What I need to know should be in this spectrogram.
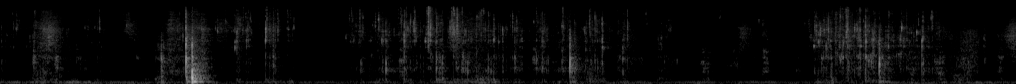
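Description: Milk pours in a thin stream into batter.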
